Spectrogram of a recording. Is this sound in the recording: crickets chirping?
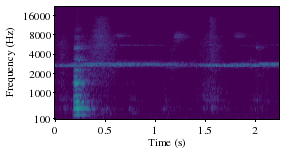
yes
